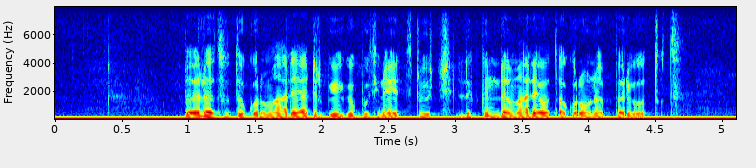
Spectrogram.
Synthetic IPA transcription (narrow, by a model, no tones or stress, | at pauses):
b̥əɨlət̪ʰut̪ʼɨkʼuɾmaljad̪ɨɾɡəjɛɡəbːut̪junajt̪ʰid̪wo̞t͡ʃːlɨkːɨnd̪əmaljawt̪ʼəkʼɾo̞nəbːəɾjɛwɔt̪ʼːu̥t̪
